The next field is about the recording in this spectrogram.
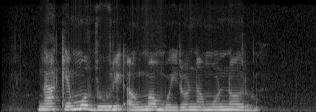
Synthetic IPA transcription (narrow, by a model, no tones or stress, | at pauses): nakɛmoðuɾiʔaumamoiɾɔnamonɔɾu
